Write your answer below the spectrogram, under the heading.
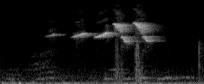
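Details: Double-collared seedeater warm-up song, meant to get a seedeater singing the pure Tui Tui style: a few short high whistled notes that quicken into a loud, dense burst of sharp chirps, then fade, with faint low room noise beneath.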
